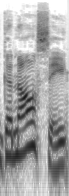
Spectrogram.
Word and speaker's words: Genasi: Is it a Genasi? Or a Genasi. It's a hard G. A Ganassi.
